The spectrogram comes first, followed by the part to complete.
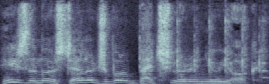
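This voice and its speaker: An actor playing a gentle, loyal middle-aged manservant in old-time radio drama, polite and hesitant. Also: male voice, a little high, expressive, normal speed, a little hiss or hum. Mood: hesitant, wistful.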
